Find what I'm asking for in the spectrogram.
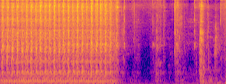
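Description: A sewing machine stitches down a leather shoulder bag, running in a rapid, steady mechanical rattle for about two seconds, then stopping, with a few softer handling clicks and knocks afterwards.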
